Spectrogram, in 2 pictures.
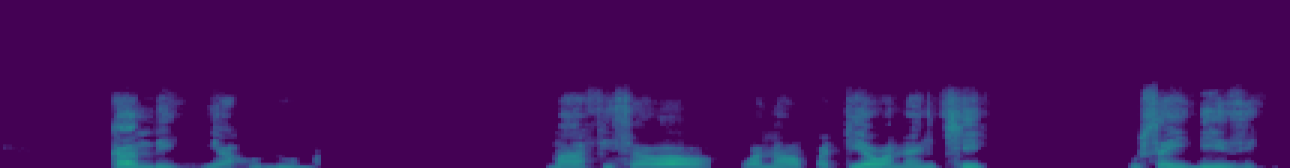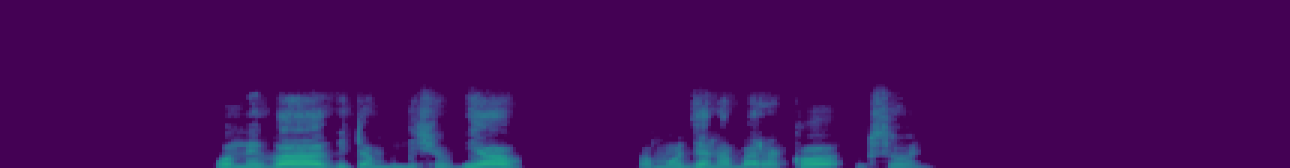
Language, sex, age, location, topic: Swahili, male, 18-24, Mombasa, government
